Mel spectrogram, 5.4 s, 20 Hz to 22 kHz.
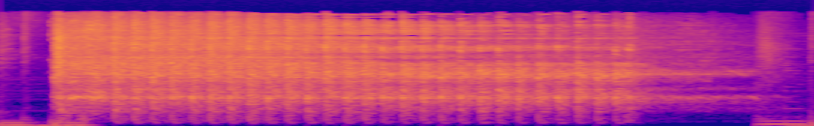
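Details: Mercedes-Benz that won't start; starter confirmed fine, key in position 2, 12.3 V power probe feeding relay circuit 87: steady starter churning, about four beats a second for four seconds, with no catch or fire. Cranks but won't start.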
